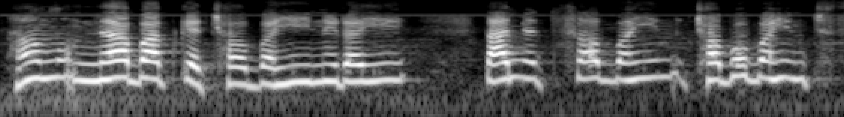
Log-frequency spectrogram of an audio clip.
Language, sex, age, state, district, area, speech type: Maithili, female, 60+, Bihar, Muzaffarpur, rural, spontaneous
